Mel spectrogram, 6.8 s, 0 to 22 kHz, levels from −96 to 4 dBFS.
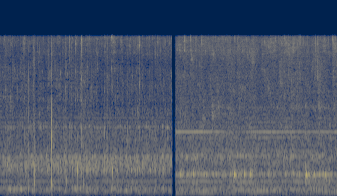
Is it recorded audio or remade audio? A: recorded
